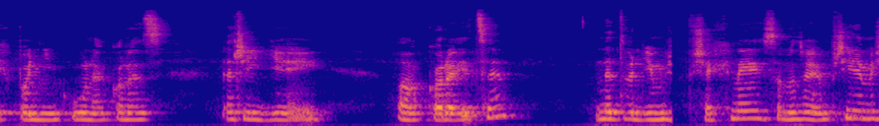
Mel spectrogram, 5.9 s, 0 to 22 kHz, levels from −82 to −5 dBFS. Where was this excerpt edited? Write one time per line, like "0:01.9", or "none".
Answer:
0:04.5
